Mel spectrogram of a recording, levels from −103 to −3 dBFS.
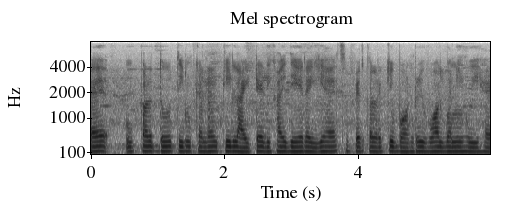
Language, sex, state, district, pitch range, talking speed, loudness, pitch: Hindi, male, Chhattisgarh, Raipur, 125-130 Hz, 190 wpm, -18 LUFS, 125 Hz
